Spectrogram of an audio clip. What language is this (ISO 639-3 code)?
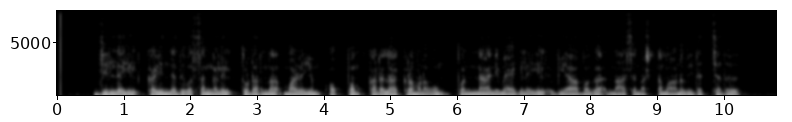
mal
